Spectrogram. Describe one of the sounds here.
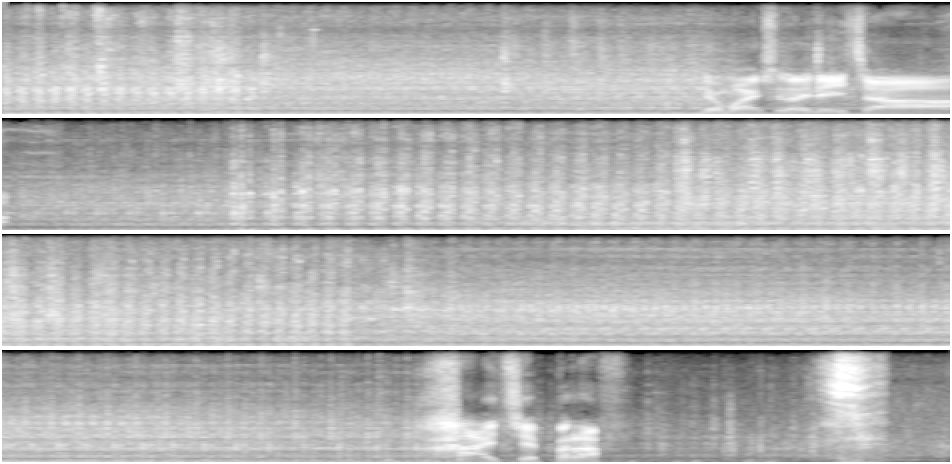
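A small tractor engine chugs loudly and steadily close by.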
